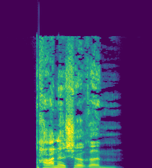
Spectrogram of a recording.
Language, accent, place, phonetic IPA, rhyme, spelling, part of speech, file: German, Germany, Berlin, [ˈpaːnɪʃəʁəm], -aːnɪʃəʁəm, panischerem, adjective, De-panischerem.ogg
- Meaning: strong dative masculine/neuter singular comparative degree of panisch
